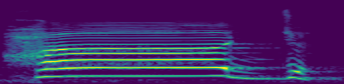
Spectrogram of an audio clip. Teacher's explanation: حا ادا ہوتا ہے گلے کے درمیان سے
